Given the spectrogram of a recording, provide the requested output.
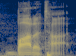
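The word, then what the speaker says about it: Botetourt: They pronounce it Batat.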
